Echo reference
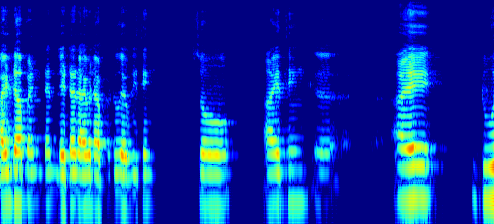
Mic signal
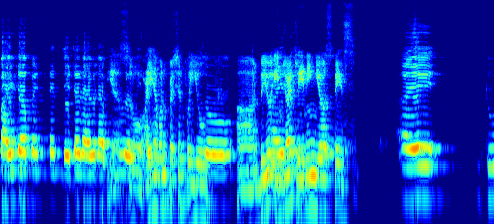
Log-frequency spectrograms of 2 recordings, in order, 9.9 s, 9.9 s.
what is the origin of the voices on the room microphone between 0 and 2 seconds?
echo only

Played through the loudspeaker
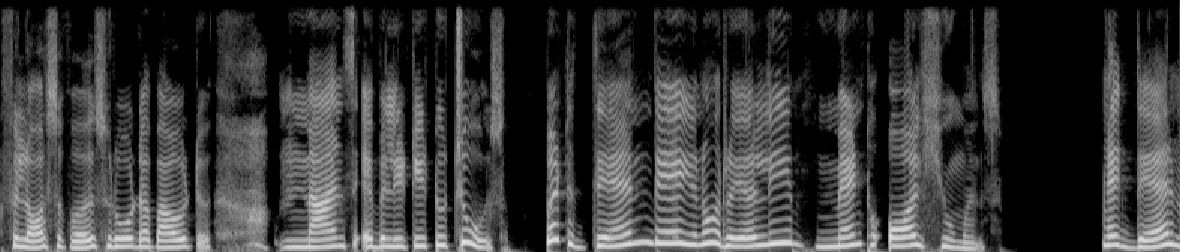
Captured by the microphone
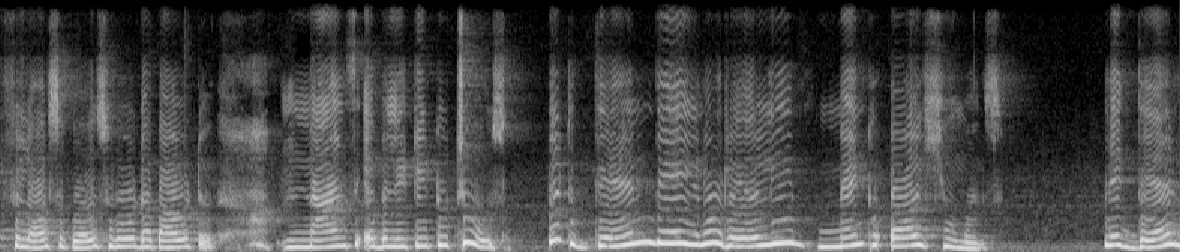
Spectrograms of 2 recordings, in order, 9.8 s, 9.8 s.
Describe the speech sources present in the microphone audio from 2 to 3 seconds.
echo only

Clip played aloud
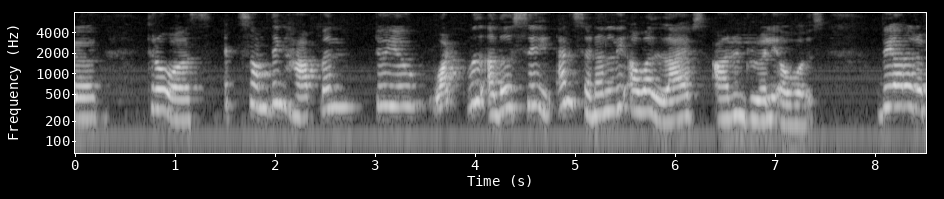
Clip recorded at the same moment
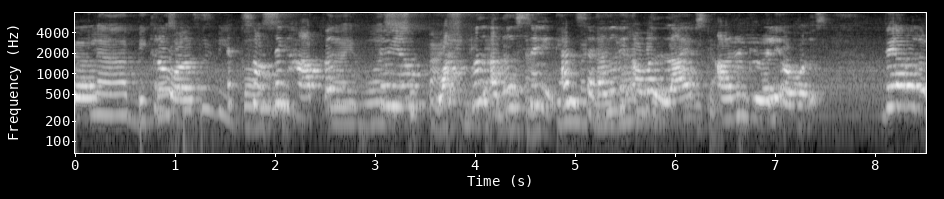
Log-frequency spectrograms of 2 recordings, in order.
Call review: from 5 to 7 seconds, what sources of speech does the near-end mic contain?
both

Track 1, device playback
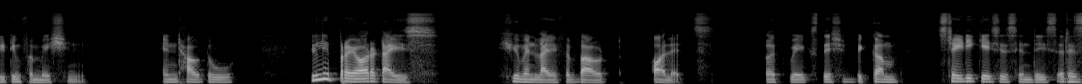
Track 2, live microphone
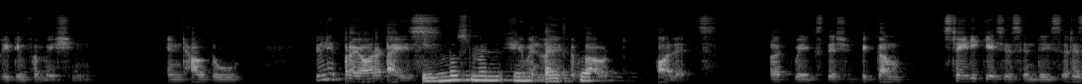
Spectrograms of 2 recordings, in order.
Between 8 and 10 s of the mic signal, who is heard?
echo only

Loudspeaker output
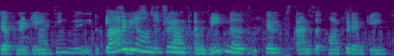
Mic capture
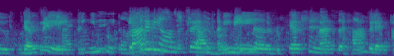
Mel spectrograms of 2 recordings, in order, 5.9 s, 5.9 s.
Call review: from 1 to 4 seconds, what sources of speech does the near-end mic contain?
both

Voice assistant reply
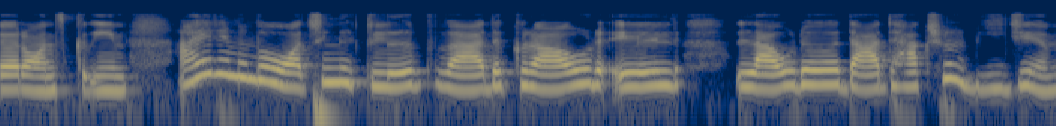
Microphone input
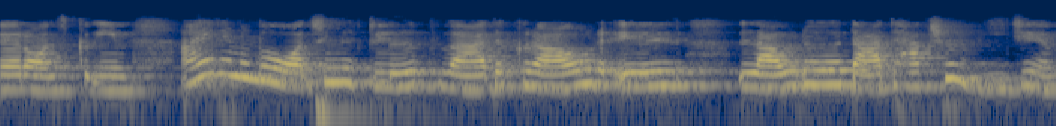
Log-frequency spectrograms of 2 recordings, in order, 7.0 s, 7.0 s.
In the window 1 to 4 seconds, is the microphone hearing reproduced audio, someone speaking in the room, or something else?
echo only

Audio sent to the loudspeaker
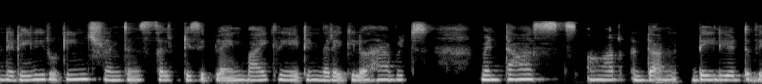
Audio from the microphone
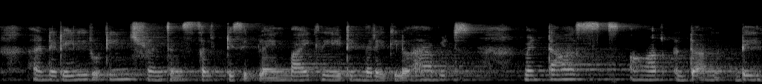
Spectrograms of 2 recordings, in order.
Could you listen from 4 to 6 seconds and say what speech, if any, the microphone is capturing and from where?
echo only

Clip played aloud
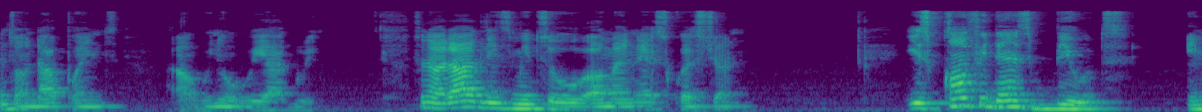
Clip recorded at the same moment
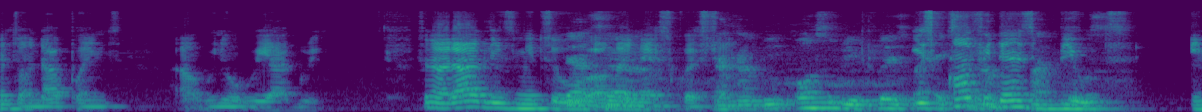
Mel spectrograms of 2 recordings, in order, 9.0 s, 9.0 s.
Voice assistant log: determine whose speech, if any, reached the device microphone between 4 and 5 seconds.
both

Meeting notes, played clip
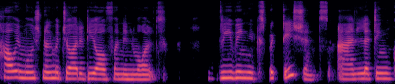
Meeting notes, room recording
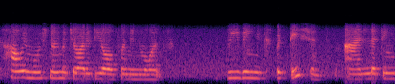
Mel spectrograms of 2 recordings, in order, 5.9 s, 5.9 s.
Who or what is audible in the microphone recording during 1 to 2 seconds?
echo only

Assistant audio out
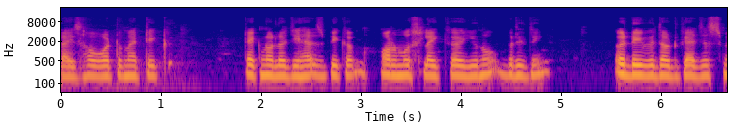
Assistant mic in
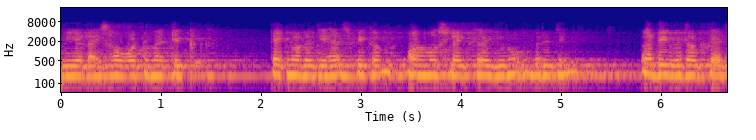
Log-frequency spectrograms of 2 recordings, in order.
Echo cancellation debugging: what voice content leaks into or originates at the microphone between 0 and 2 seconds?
echo only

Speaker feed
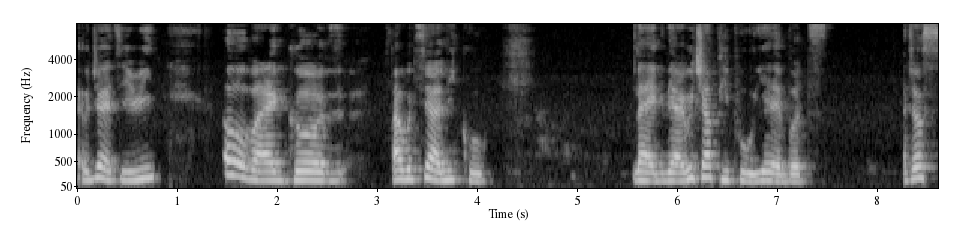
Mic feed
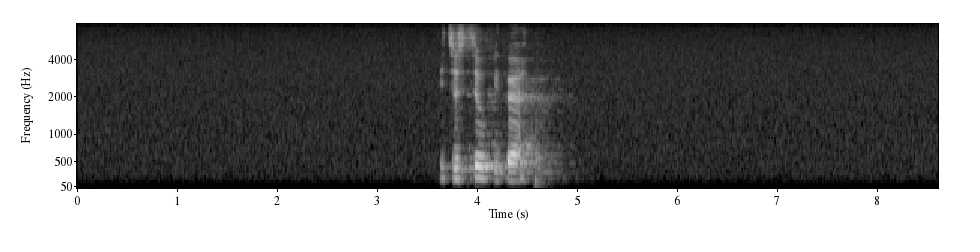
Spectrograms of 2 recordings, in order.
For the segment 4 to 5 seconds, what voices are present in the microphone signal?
user only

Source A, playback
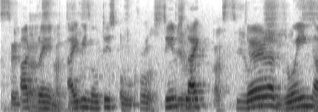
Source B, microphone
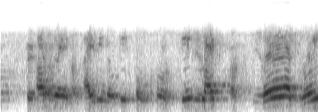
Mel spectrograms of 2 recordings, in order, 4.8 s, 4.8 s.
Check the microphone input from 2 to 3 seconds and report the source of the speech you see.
echo only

